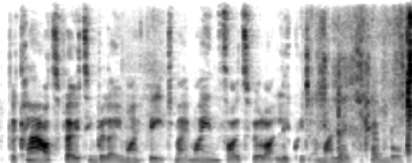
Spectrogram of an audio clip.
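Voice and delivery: plain reading voice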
